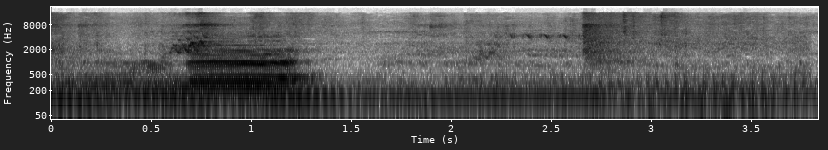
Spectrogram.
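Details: Cattle on a traditional village farm going out to graze; one short, slightly falling harmonic moo lasting about half a second, followed by low engine-like rumble and scattered clatter.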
